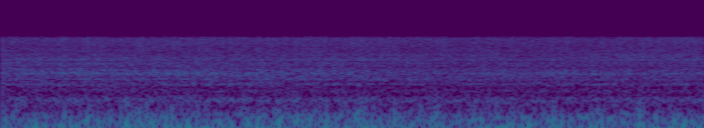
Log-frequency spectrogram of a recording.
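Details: A steady low rumble of an idling vehicle engine fills the recording, with no animal voices heard.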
